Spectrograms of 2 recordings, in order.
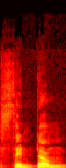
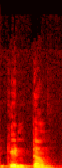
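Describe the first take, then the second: First: The word begins with an S sound. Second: The word begins with a K sound. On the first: This is how it is said today. "now we call it centum in Latin" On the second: This is how it was originally said. "in original Latin pronunciation it, it used to be centum"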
